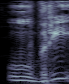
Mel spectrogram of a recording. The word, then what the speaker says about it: Aubry: En Ursula Aubry, of Ursula Oubry, ik geloof dat ik het op zijn Frans moet uitspreken.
